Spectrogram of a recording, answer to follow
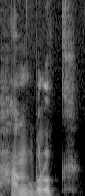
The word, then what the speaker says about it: Hamburg: 자, 그런데 우리나라에서는 실제 아, 실제로이 아, 시어에서는이 도시를 햄벌그라고 이제 부르지만 원래이 도시에가 보면은 도시 이름이 어, 함부르크입니다. 함부르크. 예. 근데 이거를 영어에서는 햄벌라고 읽는 거죠.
